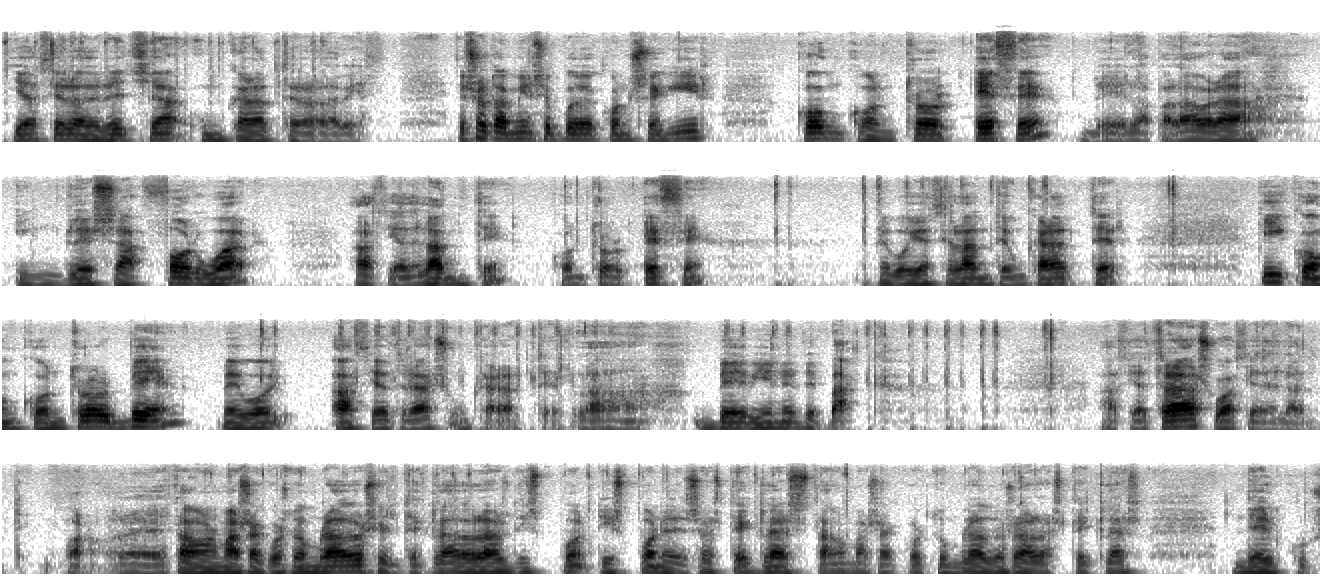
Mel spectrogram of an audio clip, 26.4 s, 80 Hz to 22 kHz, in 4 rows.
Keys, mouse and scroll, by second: 7.9 ctrl+f, 13.1 ctrl+b, 17.0 b, 20.1 Left, 20.6 Right, 22.0 Right, 22.4 Left, 23.6 Right, 23.8 Right, 24.2 Left.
